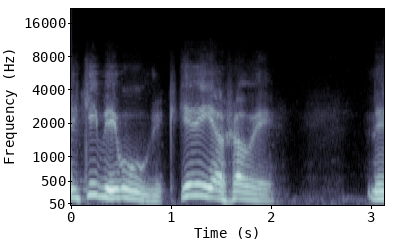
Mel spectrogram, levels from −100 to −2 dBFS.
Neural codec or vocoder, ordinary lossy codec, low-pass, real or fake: codec, 24 kHz, 0.9 kbps, WavTokenizer, medium speech release version 1; none; none; fake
